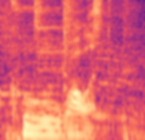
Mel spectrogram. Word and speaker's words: Cool Wallet: and David Floyd of cool wallet it's it's you're supposed to pronounce it with two two words it's a cool wallet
